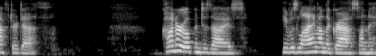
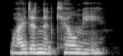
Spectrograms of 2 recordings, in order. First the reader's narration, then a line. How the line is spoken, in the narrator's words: he groaned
